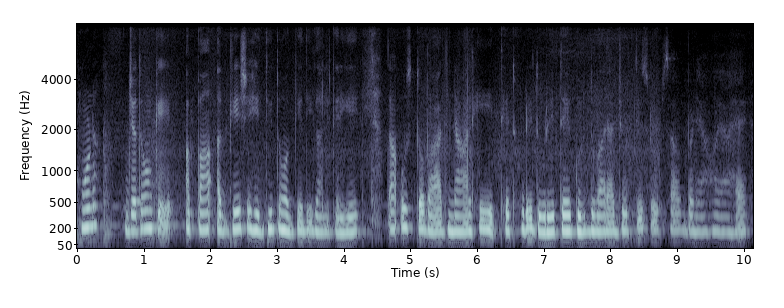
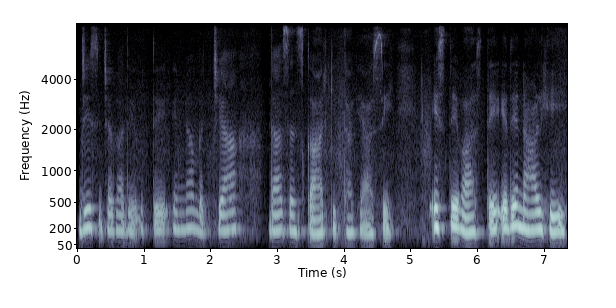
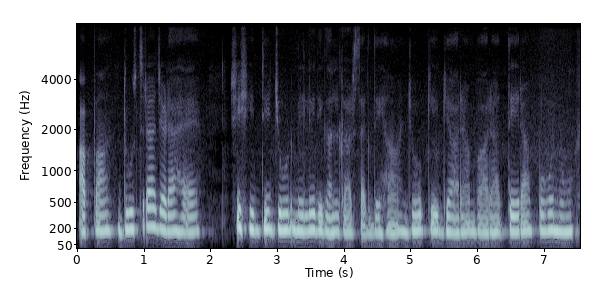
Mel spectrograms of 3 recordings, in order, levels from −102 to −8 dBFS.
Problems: background sounds at intervals, background conversations at intervals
